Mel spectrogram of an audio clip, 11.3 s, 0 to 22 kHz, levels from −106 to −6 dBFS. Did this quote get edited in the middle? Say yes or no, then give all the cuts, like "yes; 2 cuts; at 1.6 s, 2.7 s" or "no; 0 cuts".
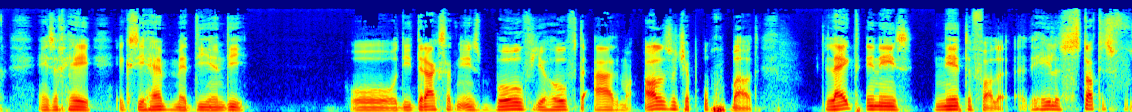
no; 0 cuts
